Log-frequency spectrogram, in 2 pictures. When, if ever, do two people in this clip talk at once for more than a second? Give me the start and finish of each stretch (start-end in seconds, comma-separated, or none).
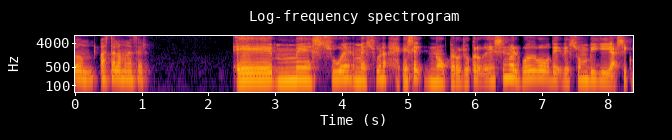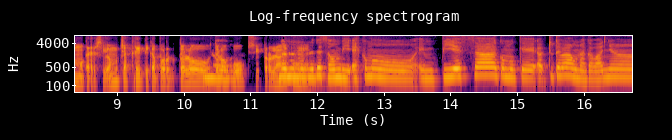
none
